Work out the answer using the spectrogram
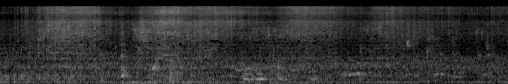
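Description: Pepper and onions frying in hot oil in a pot, sizzling steadily as the tomatoes go in.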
